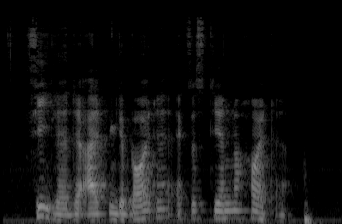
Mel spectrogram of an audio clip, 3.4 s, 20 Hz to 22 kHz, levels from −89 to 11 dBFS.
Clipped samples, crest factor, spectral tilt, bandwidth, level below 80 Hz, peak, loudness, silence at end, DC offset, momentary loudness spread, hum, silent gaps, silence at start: under 0.1%; 20 dB; -5.5 dB/octave; 16.5 kHz; -66 dBFS; -24 dBFS; -43 LUFS; 0.3 s; under 0.1%; 12 LU; none; none; 0.3 s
